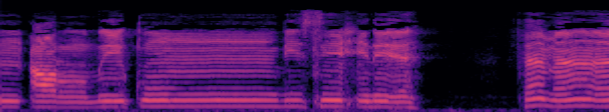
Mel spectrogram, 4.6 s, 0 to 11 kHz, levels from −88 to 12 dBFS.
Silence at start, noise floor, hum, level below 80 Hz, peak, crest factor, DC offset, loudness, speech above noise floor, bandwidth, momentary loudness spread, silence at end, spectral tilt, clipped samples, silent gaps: 0 s; -65 dBFS; none; -66 dBFS; -14 dBFS; 16 dB; under 0.1%; -29 LUFS; 35 dB; 8.4 kHz; 7 LU; 0 s; -3 dB/octave; under 0.1%; none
